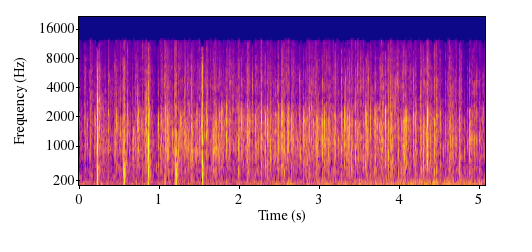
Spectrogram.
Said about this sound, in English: We start with a thank you to our mayor, Mayor Welsh. I think it's a real heavy clap for this one.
